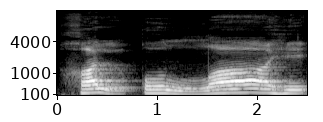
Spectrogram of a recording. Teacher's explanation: خا لام زبر خل، قاف لام پیش قل، خلقل، لام کھڑا زبر لا، خلق اللہ، ہا زیر ہی، خلق اللہ۔ خا اور قاف یہ حروف مستعلیہ کے 7 حروف میں سے ہے، اس لیے دونوں کو پر یعنی موٹا پڑھیں گے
